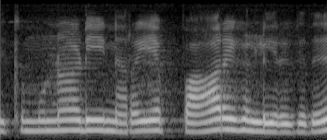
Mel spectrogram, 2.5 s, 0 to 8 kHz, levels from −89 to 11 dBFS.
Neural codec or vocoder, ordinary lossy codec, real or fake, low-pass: none; none; real; 7.2 kHz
